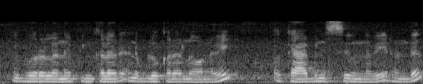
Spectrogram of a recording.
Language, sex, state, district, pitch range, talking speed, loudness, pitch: Telugu, male, Telangana, Hyderabad, 130-145 Hz, 140 wpm, -19 LUFS, 135 Hz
